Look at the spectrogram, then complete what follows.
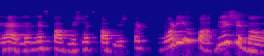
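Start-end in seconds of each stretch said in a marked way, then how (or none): none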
